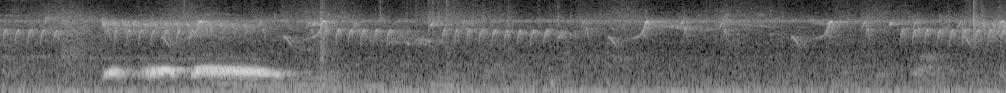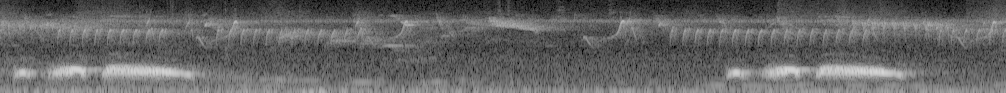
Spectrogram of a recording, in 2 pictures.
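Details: Spotted dove kept in a breeding garden in Ba Vì district, Hanoi, Vietnam, calling when ready for pairing: three soft, low coo phrases spaced about four seconds apart, each a brief double note into a drawn-out purr, over thin high bird twitters.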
